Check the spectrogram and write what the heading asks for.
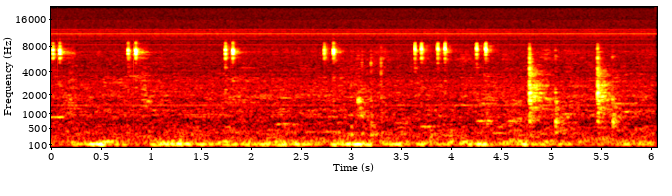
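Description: Faint computer mouse clicks, about a dozen spread unevenly and some in quick pairs, over a low steady background hum.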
